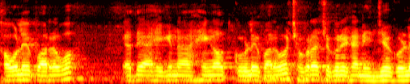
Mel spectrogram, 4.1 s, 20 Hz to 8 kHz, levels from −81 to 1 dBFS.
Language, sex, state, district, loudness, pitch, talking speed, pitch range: Nagamese, male, Nagaland, Dimapur, -16 LUFS, 125 Hz, 175 wpm, 120-130 Hz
